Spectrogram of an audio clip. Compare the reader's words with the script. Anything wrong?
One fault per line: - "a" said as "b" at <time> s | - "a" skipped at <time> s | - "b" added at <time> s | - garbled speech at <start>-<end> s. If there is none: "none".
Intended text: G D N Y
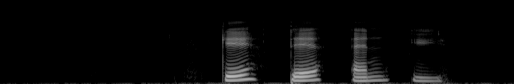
none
